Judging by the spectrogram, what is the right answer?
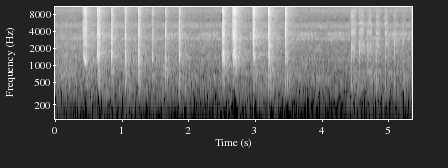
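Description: A cat's claws scratching in quick, sharp strokes, about five a second. There are two runs, then a fainter, quicker run near the end.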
